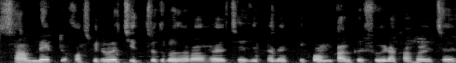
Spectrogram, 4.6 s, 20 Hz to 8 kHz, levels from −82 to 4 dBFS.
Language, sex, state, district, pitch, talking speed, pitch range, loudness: Bengali, male, West Bengal, North 24 Parganas, 145 Hz, 185 wpm, 135-150 Hz, -19 LUFS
